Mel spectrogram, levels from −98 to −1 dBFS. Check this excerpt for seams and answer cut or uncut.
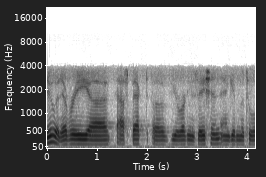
uncut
